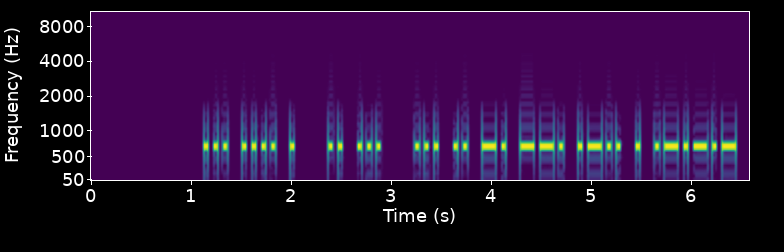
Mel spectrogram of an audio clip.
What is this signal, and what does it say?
Morse code, heard as a keyed tone, about 25 wpm, 700 Hz. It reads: SHE IS SINGLE.
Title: Sentences from Top 700 Words 25wpm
